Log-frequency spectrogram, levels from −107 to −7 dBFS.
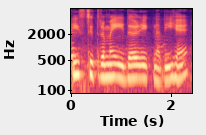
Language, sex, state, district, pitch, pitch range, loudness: Hindi, female, Telangana, Hyderabad, 195 Hz, 185-210 Hz, -14 LUFS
